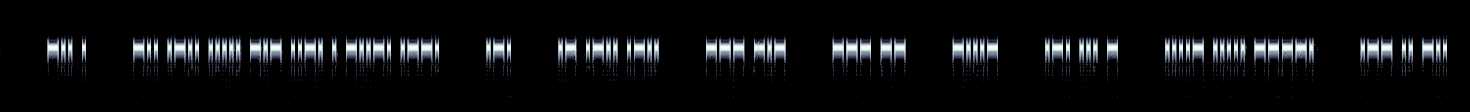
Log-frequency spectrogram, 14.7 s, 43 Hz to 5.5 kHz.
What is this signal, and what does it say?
Morse code, heard as a keyed tone, about 36 wpm, 700 Hz. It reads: DE DL5KFE/P R ALL OK OM <BT> RST 459 WID
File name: UK MASTER QSOs TRAINING / 35WPM / UK MASTER QSOs 0009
